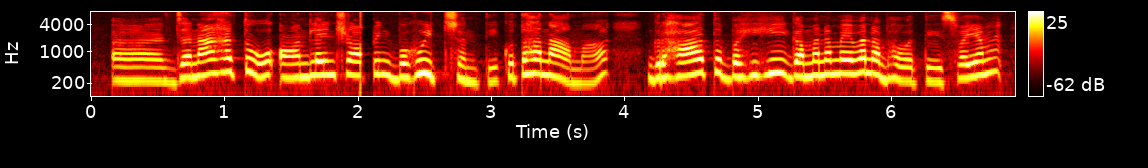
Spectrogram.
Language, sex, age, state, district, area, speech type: Sanskrit, female, 18-30, Karnataka, Uttara Kannada, rural, spontaneous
